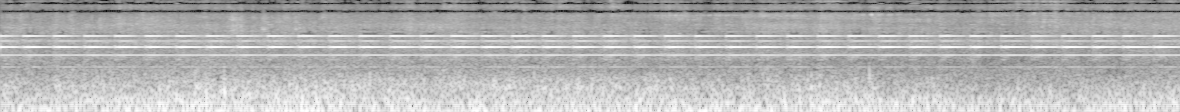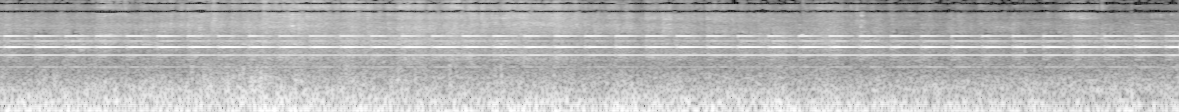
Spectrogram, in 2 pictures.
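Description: Freight train of tank cars and covered hopper cars rolling steadily past, its wheels making a heavy, continuous low rumble on the rails. Over it, the grade-crossing warning bell rings as a steady high tone.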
